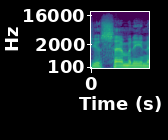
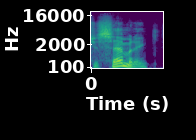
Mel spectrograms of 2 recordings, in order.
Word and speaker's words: Yosemite: Trump, on the other hand, pronounced Yosemite National Park as "yo semite." Think about that. Trump is not smart enough for the job and it showed in his performance. First of all, not knowing how to pronounce, Yos- you know, pronounce Yosemite. Now, who amongst us did not watch watch Looney Tunes when we were kids and watch Yosemite Sam on Bugs Bunny? That's how everybody learned how to pronounce Yosemite.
